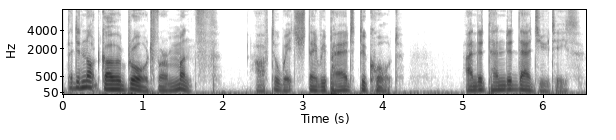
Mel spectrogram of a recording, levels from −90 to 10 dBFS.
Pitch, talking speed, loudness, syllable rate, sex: 100 Hz, 165 wpm, -19 LUFS, 4.9 syllables/s, male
